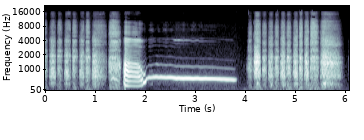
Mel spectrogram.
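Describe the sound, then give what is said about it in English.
A voice imitates a dog panting in quick, rhythmic breathy huffs, breaks into a long sustained whining howl, then resumes the steady panting. “He went along and he went along and he went along and he came across a brown dog lying by the road and panting.”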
